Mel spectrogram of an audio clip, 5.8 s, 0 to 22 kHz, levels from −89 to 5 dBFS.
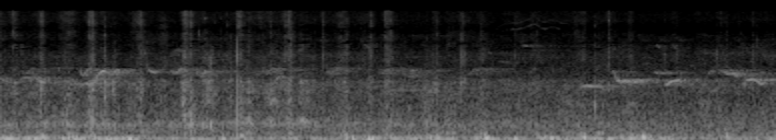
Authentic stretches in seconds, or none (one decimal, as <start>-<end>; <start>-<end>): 0.0-3.8; 5.0-5.8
